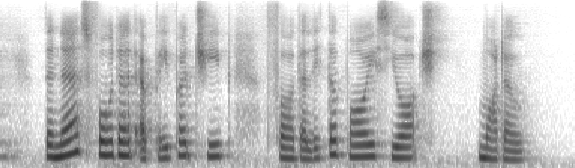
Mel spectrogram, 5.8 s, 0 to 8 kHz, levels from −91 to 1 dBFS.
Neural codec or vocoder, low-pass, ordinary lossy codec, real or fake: codec, 16 kHz, about 1 kbps, DyCAST, with the encoder's durations; none; none; fake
